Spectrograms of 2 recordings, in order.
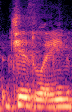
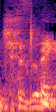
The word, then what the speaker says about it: Ghislaine: You pronounce her name incorrectly. Elaine. Ghislaine. Ghislaine.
